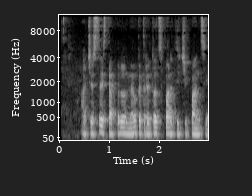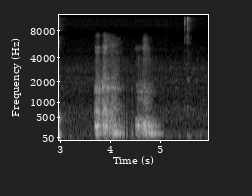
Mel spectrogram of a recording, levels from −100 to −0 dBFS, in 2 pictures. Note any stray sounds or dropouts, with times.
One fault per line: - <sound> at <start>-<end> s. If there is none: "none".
- throat clearing at 3.7-5.1 s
